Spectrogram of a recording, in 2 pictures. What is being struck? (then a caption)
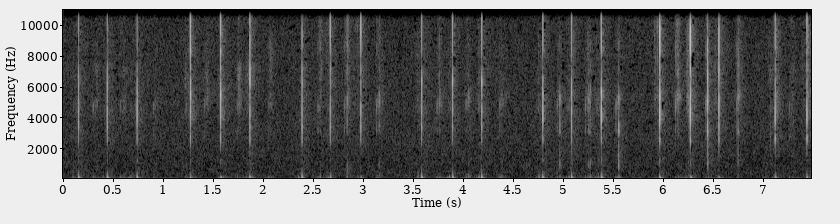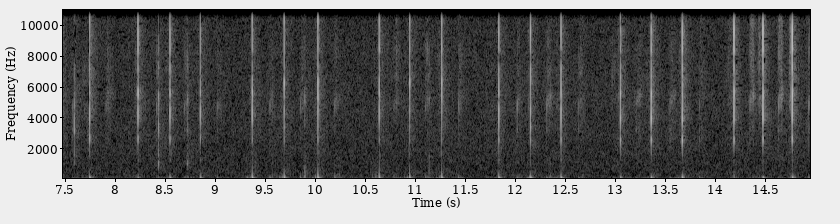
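Small ridged metal clicker. A small rectangular ridged metal clicker, held between thumb and fingers over a microphone, is pressed rapidly, giving about 45 sharp, short clicks in a quick, uneven rhythm. Each click has a deep low thump with a bright metallic tick on top and dies away almost instantly.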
